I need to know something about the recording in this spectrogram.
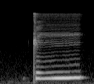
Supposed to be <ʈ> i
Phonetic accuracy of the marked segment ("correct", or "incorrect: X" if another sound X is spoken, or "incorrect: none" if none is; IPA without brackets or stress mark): correct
